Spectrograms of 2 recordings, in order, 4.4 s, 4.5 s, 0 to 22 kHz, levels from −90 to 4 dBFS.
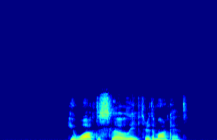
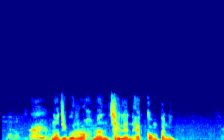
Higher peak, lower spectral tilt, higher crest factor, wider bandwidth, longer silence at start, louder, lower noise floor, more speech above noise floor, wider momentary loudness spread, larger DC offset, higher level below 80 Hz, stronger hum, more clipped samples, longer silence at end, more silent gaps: second, -20 dBFS vs -2 dBFS; second, -5 dB/octave vs -8 dB/octave; first, 22 dB vs 14 dB; first, 7.8 kHz vs 7 kHz; first, 1.4 s vs 0.2 s; second, -38 LUFS vs -15 LUFS; first, -88 dBFS vs -58 dBFS; first, 49 dB vs 44 dB; first, 15 LU vs 11 LU; neither; second, -78 dBFS vs -54 dBFS; first, 60 Hz at -60 dBFS vs none; neither; second, 0.65 s vs 1 s; neither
